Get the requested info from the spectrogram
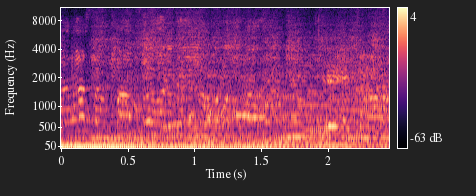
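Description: Background voices talking over a steady low hum.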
